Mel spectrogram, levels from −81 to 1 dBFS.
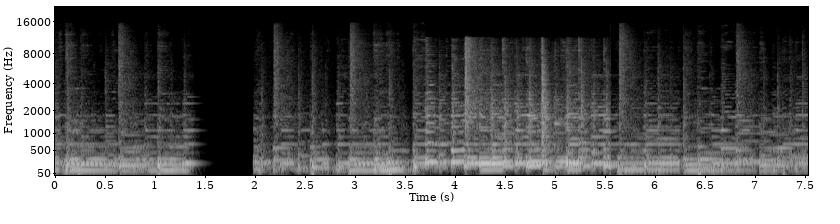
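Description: The audio breaks off from 1.37 to 1.99 s: the last sound smears into a fading buzz, then about 0.37 s of silence, with roughly 0.61 s lost, likely a long network dropout. From 3.70 to 5.55 s the sound turns duller, with nothing above 11.4 kHz, a level shift of around 5 dB and a faint new noise floor, and no gap at the change, pointing to the input likely being switched to a poorer device.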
